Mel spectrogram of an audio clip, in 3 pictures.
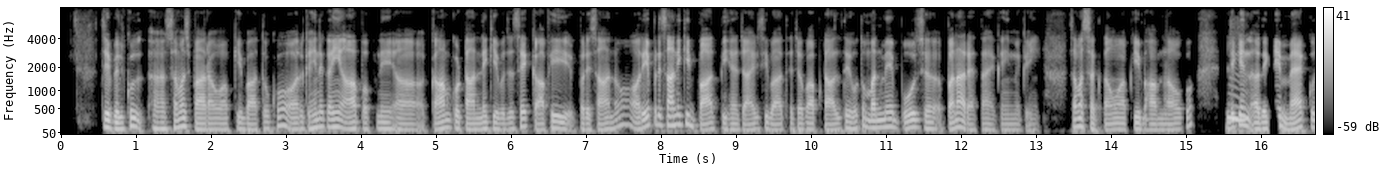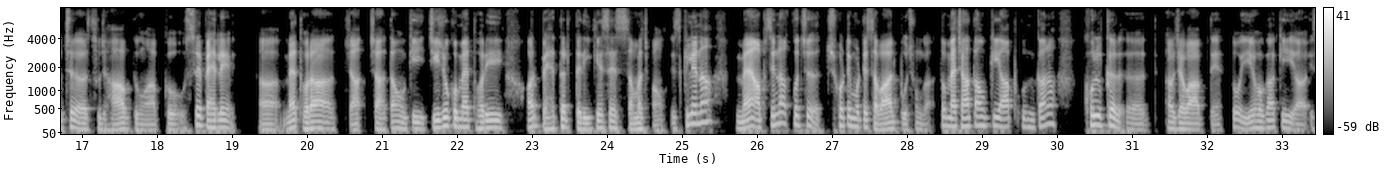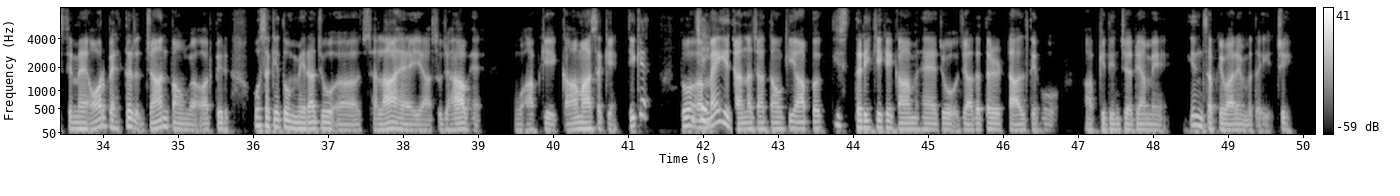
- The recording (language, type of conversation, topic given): Hindi, advice, मैं काम टालने और हर बार आख़िरी पल में घबराने की आदत को कैसे बदल सकता/सकती हूँ?
- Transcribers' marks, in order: none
